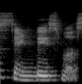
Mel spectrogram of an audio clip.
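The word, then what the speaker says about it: Scenedesmus: इसमें S silent रहता है बच्चों। This is सेंडेस्मस।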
